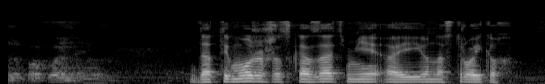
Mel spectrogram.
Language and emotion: Russian, neutral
